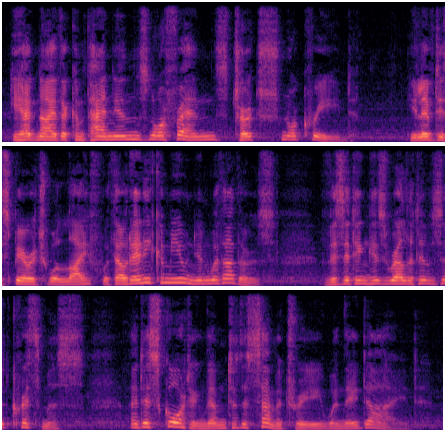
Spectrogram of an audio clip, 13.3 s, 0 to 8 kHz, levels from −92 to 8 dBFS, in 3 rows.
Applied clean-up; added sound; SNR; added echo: none; none; none; none.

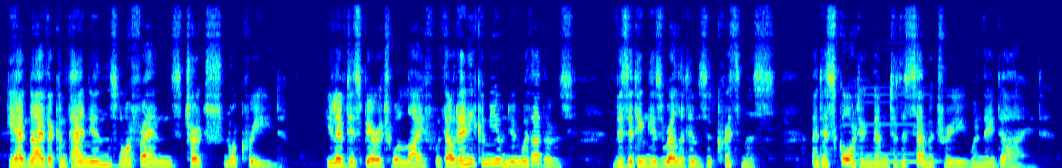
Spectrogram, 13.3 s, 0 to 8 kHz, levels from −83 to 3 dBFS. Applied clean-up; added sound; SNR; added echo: classical method WPE with log-MMSE.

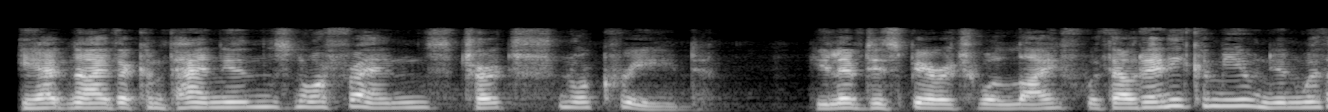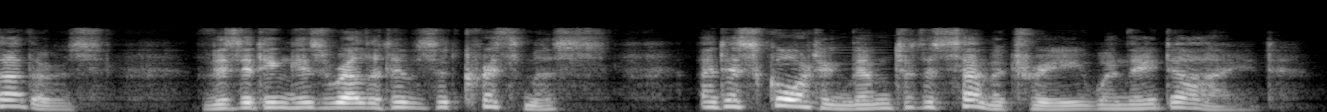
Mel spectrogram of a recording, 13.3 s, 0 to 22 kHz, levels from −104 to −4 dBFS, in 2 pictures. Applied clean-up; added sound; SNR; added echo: neural mask model DeepFilterNet 3.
